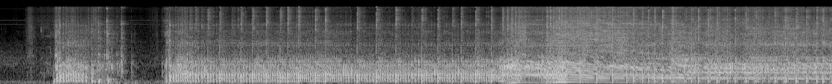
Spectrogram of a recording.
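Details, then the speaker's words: Homelite chainsaw, cold start after long sitting and a carburetor clean-out, choke on: a couple of quiet pulls, then it fires and settles into a strong, steady two-stroke buzz climbing cleanly; healthy running. "Because I gave this thing a carby clean out, so it should start alright. That sounded alright."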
